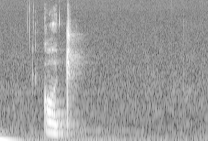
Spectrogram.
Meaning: 1. reel, bobbin 2. spool 3. coil 4. ankle
- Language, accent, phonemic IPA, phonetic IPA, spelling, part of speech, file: Armenian, Eastern Armenian, /kot͡ʃ/, [kot͡ʃ], կոճ, noun, Hy-կոճ.ogg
